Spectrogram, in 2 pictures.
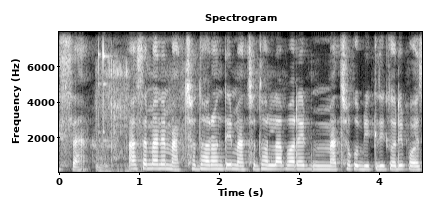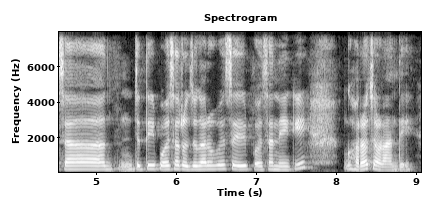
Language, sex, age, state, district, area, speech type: Odia, female, 45-60, Odisha, Kendujhar, urban, spontaneous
